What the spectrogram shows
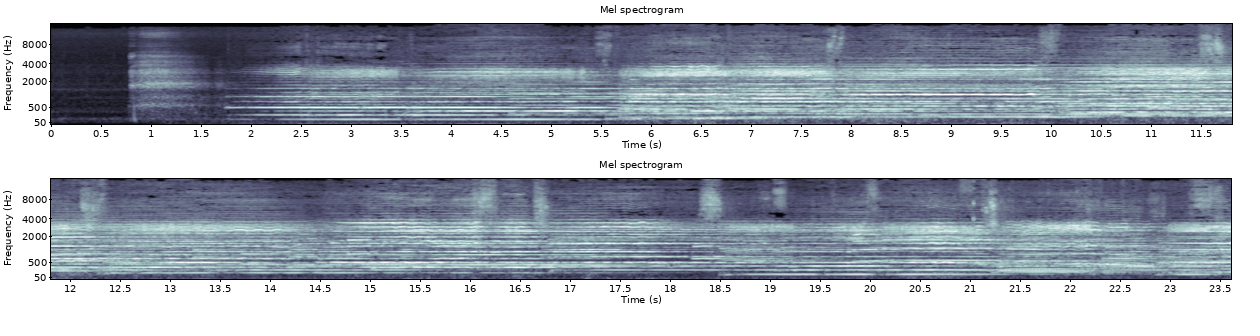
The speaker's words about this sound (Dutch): We waren dan super blij dat we het eindelijk gevonden hebben, het paternoster op Kataarse wijze. Ik versta er niks van, eerlijk gezegd.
